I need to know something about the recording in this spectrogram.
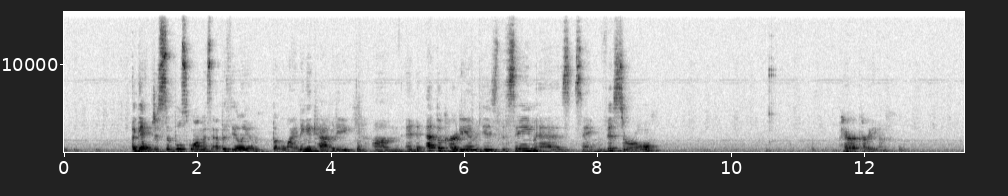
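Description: A woman speaks calmly and clearly.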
